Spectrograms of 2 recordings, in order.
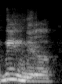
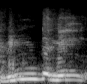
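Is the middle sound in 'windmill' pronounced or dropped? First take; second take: dropped; pronounced. First: The middle d sound is dropped. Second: The middle d sound is fully pronounced. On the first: The speaker calls it right. "we say just windmill" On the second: The speaker calls it wrong. "We don't say windmill"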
